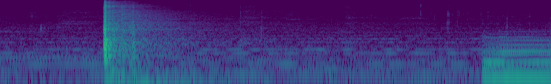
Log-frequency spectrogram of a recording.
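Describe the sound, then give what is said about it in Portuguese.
A single tap on a full metal can, giving a short, dull thunk that dies away quickly with little ringing, followed by a quieter stretch and faint background noise. “A lata cheia, ela tem um som conciso.”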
